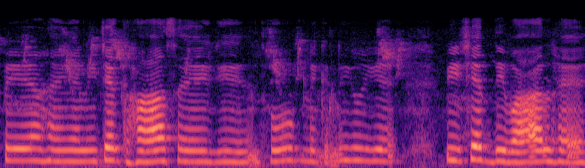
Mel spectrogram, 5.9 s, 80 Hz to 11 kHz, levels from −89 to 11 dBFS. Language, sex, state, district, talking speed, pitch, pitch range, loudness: Hindi, female, Chhattisgarh, Bilaspur, 90 wpm, 220 Hz, 210-230 Hz, -19 LUFS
